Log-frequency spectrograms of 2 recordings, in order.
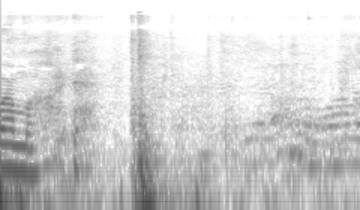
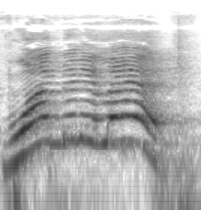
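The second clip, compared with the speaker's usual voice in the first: calling out; 10 semitones higher, 11 dB louder than usual. Real, not acted. Calling out time during game.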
